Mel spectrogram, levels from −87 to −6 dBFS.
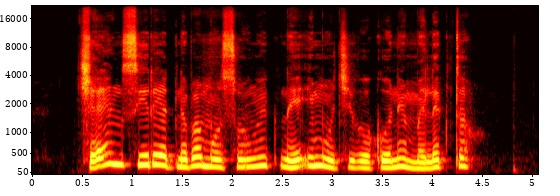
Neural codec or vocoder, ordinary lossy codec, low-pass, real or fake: vocoder, 44.1 kHz, 128 mel bands, Pupu-Vocoder; none; none; fake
